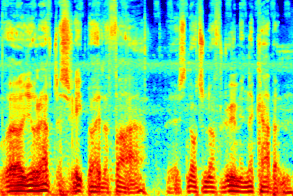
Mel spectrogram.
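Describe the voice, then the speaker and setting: Putting on a character voice, a man with a very deep, low pitch talks at a fairly quick pace with very wide pitch swings. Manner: gruff, stern.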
